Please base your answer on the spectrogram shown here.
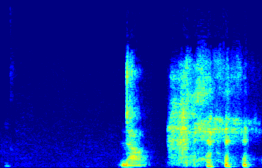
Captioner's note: laughs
